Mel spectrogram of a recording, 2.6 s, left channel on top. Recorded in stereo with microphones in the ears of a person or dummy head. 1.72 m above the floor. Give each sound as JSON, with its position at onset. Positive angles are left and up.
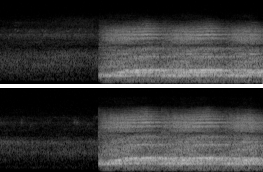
{"t": 1.0, "sound": "an alarm", "side_deg": -75, "distance_m": 3.0}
